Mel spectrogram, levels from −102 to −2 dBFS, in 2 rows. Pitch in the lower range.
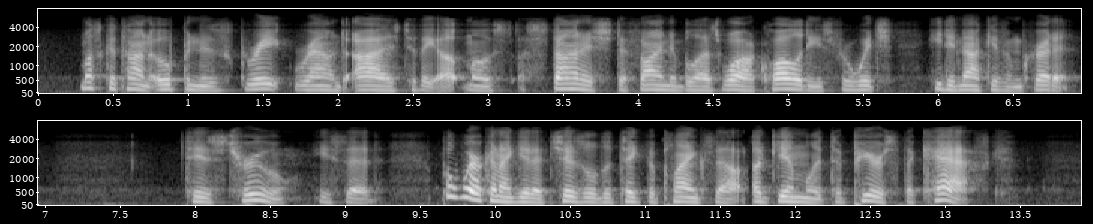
No: medium, 155 Hz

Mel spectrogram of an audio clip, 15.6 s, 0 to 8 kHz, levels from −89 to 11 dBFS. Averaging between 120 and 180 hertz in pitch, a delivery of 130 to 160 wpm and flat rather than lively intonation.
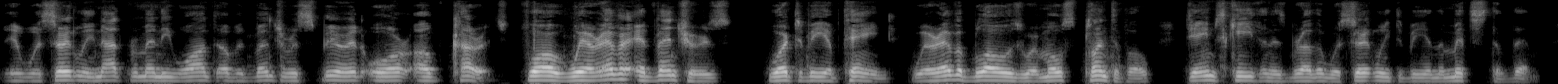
Yes: medium, 140 Hz; average, 150 wpm; narrow, 2.3 semitones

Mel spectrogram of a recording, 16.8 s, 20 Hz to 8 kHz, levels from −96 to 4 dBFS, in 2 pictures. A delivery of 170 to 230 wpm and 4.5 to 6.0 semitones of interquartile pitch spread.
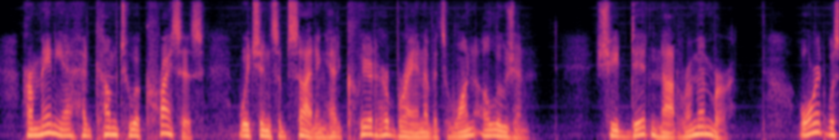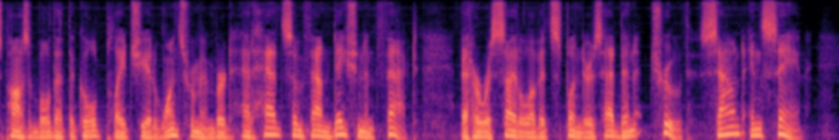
Yes: average, 185 wpm; average, 5.3 semitones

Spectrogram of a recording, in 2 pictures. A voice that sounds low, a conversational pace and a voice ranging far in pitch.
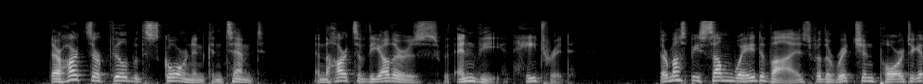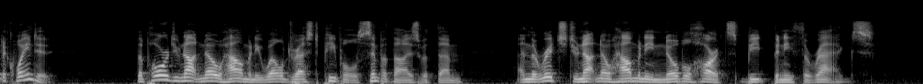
Yes: low, 130 Hz; average, 190 wpm; wide, 5.9 semitones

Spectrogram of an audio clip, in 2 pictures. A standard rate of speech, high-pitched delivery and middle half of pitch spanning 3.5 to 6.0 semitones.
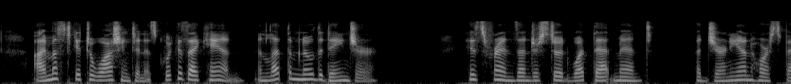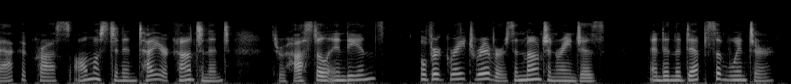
Yes: average, 175 wpm; high, 195 Hz; average, 4.0 semitones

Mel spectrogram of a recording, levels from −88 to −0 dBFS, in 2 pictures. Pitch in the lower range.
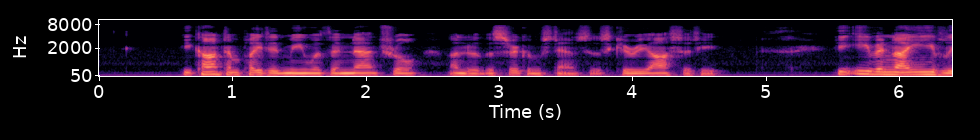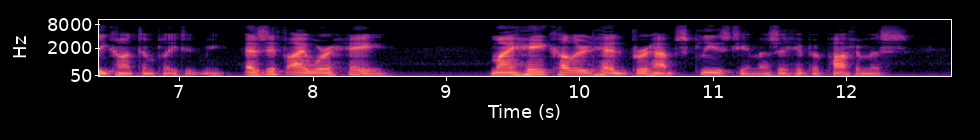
Yes: low, 110 Hz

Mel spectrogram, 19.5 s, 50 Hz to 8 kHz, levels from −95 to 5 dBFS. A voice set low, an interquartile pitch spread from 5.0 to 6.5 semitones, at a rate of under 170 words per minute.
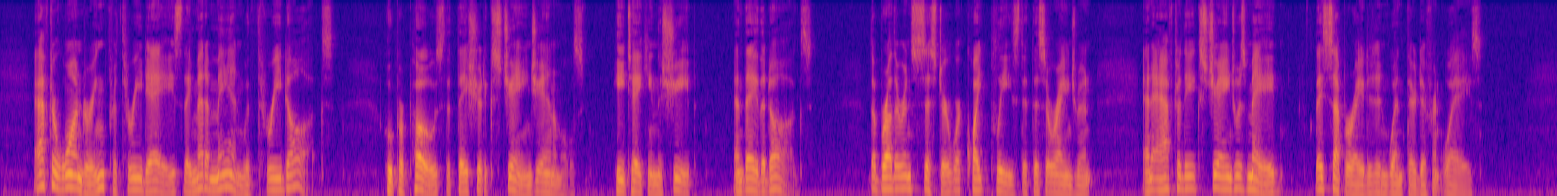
Yes: low, 110 Hz; average, 5.3 semitones; average, 155 wpm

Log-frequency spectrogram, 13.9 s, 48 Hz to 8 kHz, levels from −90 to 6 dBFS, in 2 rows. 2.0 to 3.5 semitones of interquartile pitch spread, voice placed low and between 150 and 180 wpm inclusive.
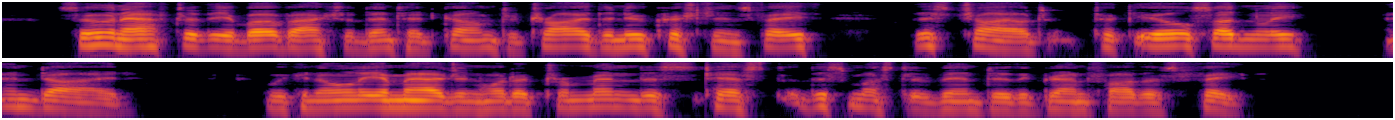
Yes: average, 3.2 semitones; low, 125 Hz; average, 155 wpm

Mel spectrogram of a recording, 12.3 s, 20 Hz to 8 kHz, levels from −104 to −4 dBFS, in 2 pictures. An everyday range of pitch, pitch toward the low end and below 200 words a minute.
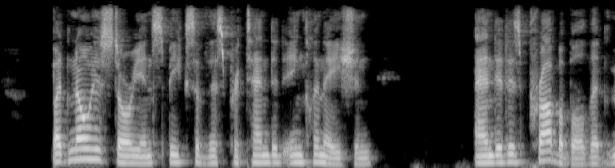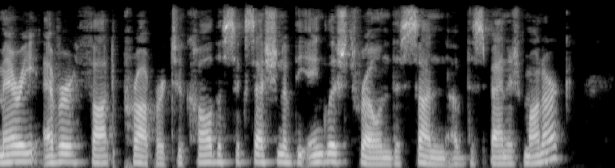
Yes: average, 3.3 semitones; low, 130 Hz; average, 155 wpm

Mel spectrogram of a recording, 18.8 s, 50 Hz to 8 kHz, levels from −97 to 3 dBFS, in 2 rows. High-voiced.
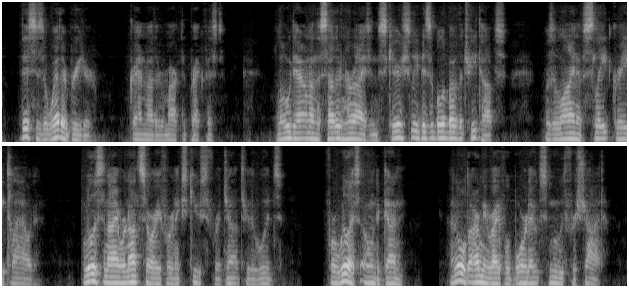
No: low, 120 Hz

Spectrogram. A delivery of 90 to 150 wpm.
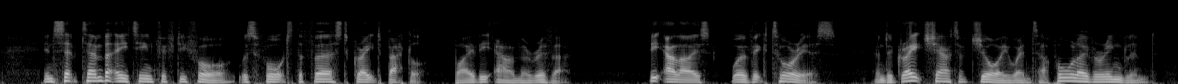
Yes: average, 145 wpm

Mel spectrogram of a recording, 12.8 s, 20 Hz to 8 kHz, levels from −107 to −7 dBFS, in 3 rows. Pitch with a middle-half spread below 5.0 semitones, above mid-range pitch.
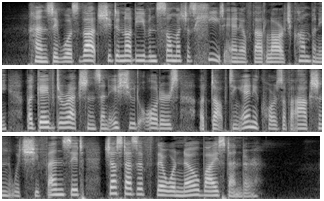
Yes: average, 3.5 semitones; high, 215 Hz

